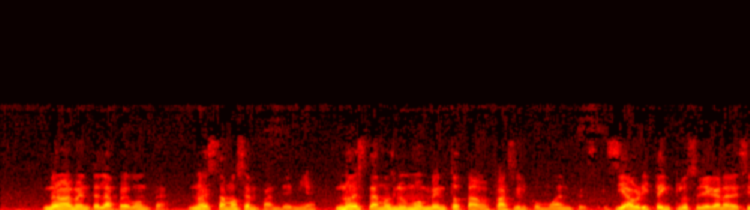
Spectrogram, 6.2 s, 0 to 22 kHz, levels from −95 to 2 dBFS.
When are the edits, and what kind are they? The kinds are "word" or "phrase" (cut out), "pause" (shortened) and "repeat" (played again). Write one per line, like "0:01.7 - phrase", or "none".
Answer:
0:03.3 - word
